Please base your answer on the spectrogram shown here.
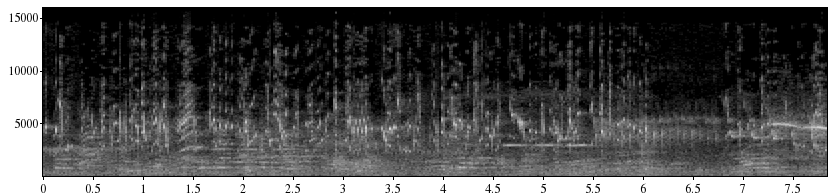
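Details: Singing gulsar bird giving a busy, high chirping and twittering warble without pause, with brief sharp notes scattered through it and a thin whistle near the end.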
